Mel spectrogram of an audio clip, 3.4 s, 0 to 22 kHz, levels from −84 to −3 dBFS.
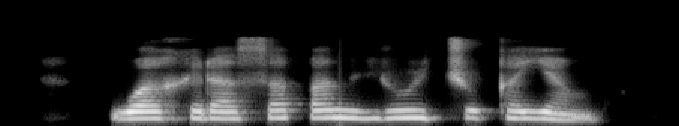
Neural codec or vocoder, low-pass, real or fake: codec, 24 kHz, 0.9 kbps, WavTokenizer, large speech release; 7.2 kHz; fake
